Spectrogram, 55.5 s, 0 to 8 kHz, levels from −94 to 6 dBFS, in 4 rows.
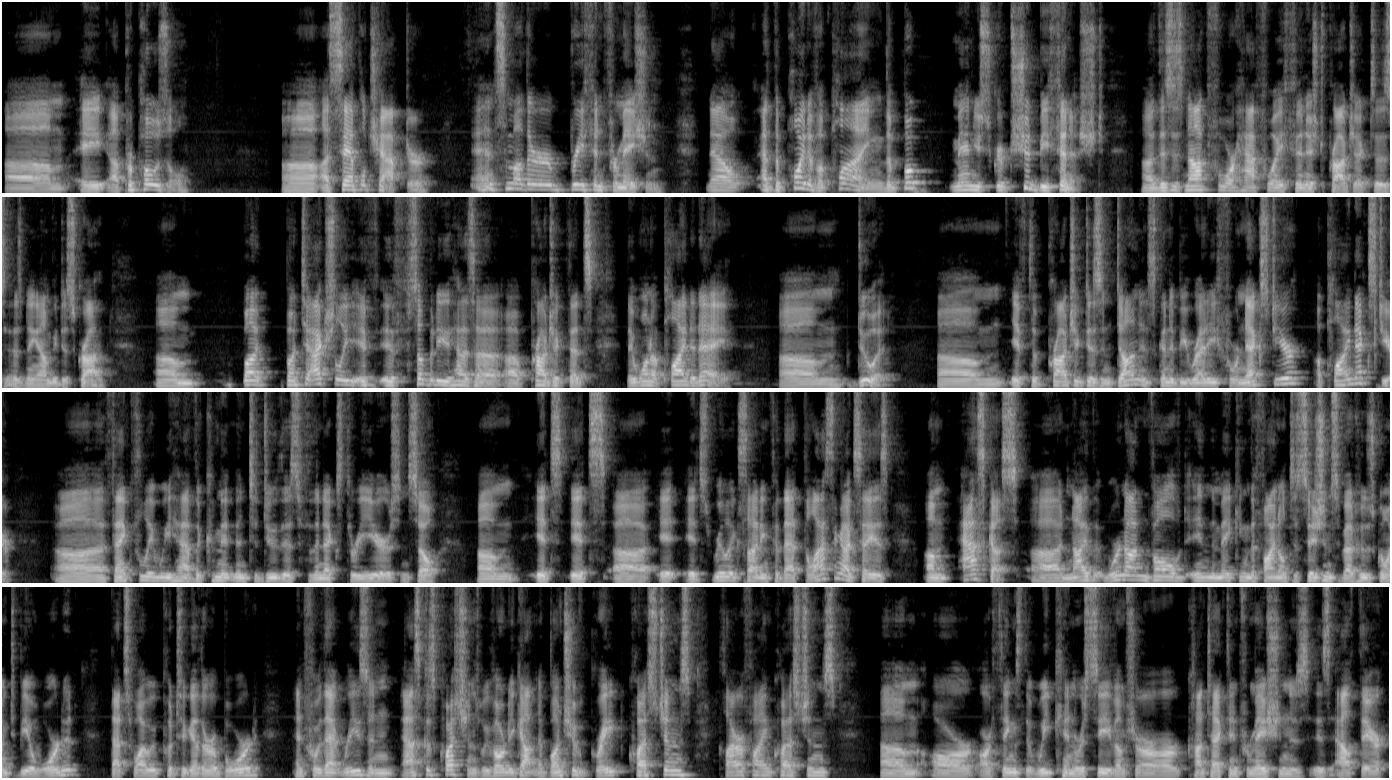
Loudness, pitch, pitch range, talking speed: -21 LUFS, 130 Hz, 115-150 Hz, 180 wpm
